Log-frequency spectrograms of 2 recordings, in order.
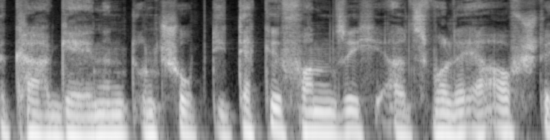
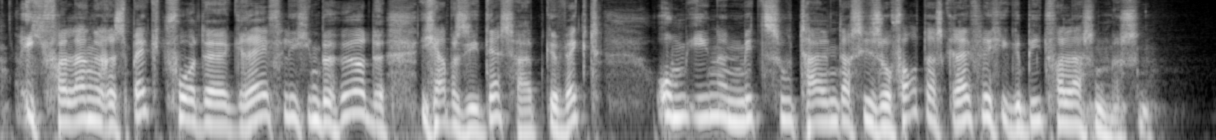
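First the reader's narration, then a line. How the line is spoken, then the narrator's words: Calling. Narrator (German): rief er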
